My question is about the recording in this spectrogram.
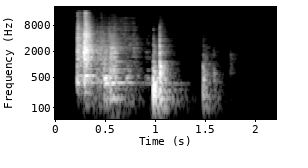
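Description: A wooden block sliding across the beeswax-waxed metal bed of a Craftsman thickness planer, then a sharp knock about a second in and two lighter knocks of wood on the bed. The wax lets the wood slide freely rather than stick.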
